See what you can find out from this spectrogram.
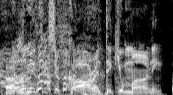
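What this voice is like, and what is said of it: Put-on Puerto Rican accent, likely inaccurate. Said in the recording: “I don't even know if that's an accurate Puerto Rican accent. ... I'm pretty sure it's not accurate”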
